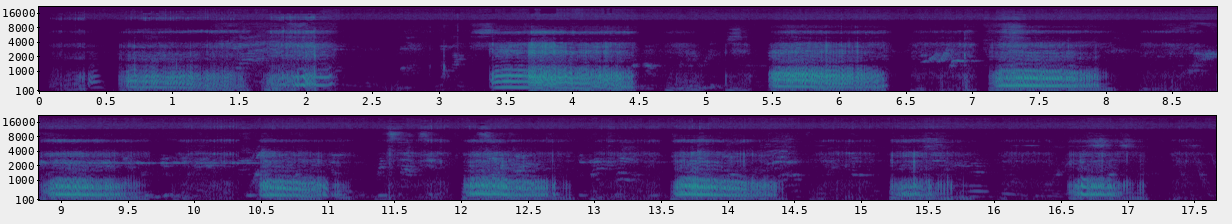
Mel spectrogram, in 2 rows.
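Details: Infant less than a month old asleep on mother's chest, with rhythmic, gentle voiced snoring on each breath, about 37 per minute, in a quiet room.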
